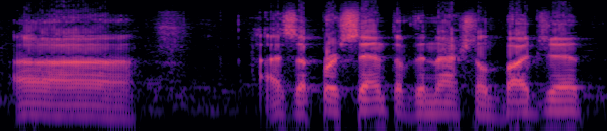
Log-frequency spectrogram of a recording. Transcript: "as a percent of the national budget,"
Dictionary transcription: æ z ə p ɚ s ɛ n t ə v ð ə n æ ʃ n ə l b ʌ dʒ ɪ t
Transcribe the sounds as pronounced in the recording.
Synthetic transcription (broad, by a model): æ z ə p ɚ s ɛ n t ə v ð ə n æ ʃ n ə l b ʌ dʒ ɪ t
